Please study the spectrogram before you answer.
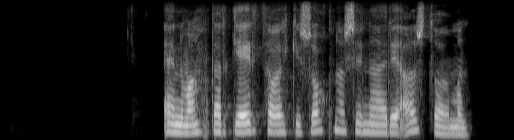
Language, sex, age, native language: Icelandic, female, 30-39, Icelandic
